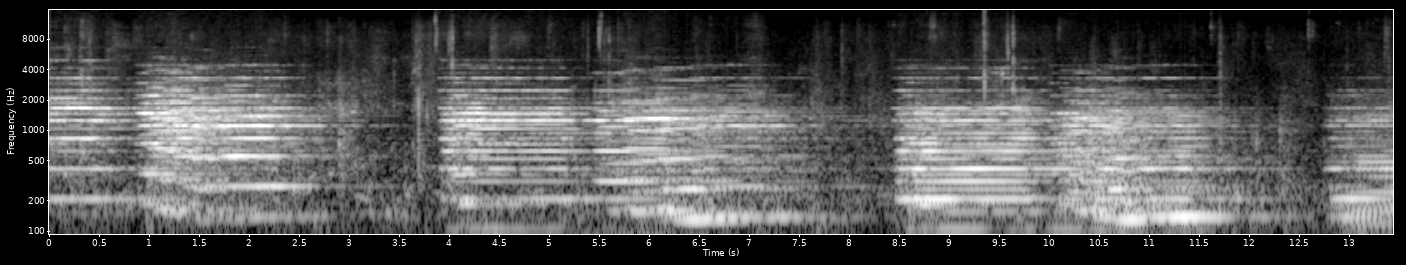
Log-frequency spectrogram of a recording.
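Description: Organ music in slow, sustained chords. A new phrase comes in about every four seconds, swells and fades away.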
